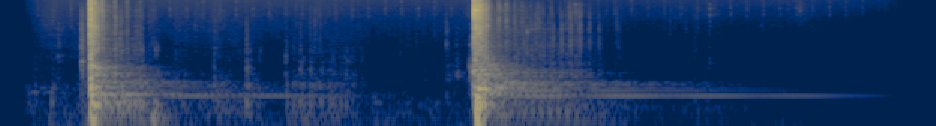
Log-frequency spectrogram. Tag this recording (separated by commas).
Motor vehicle (road), Vehicle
